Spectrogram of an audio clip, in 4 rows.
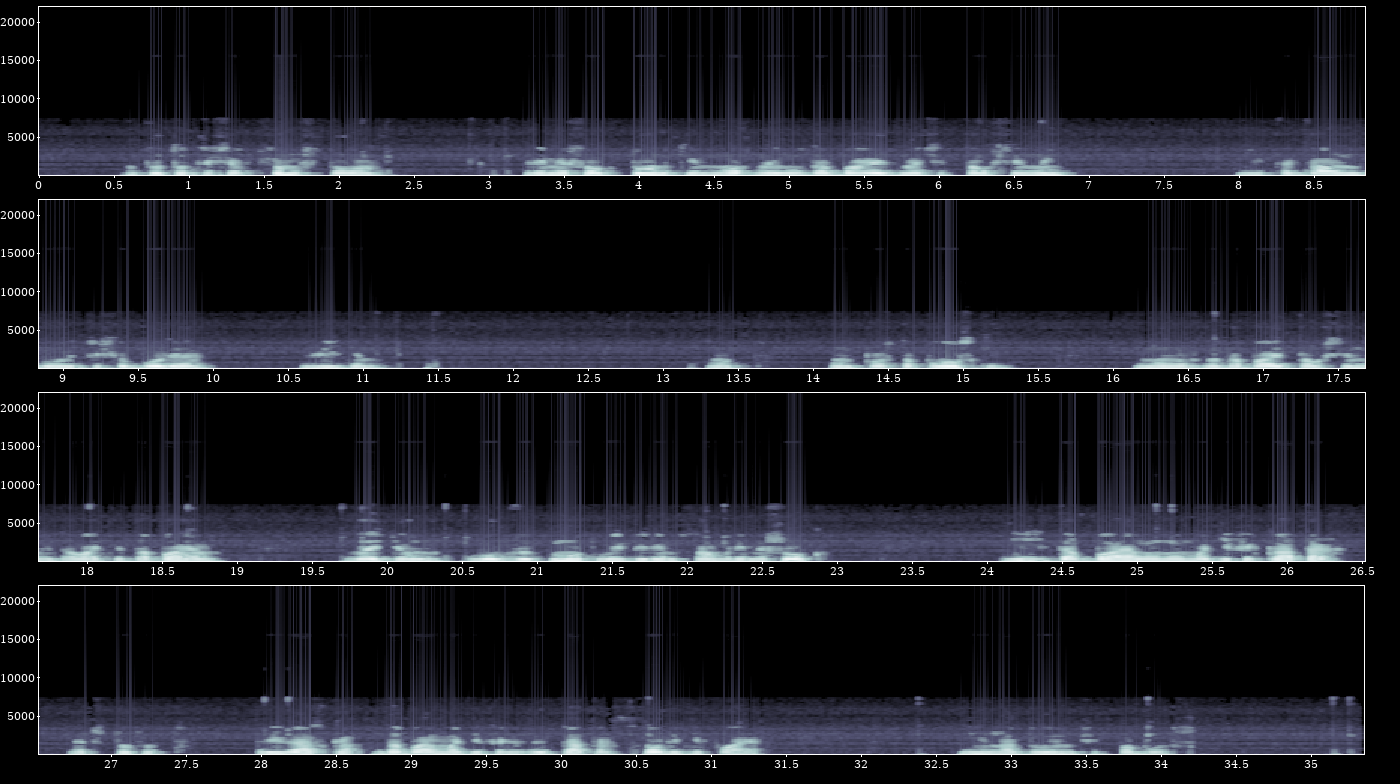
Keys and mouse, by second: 1.3 g, 2.3 click, 3.0-4.3 drag, 5.0 g, 6.4 click, 6.8-8.5 middle drag, 9.3 g, 11.5-16.8 middle drag, 18.0 middle click, 19.9 click, 22.2 click, 25.0 click, 28.2-30.7 drag, 32.4-33.9 drag, 35.2-35.3 drag.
